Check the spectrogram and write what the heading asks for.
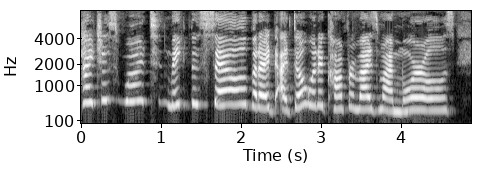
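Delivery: put-on very high, sobbing, tearful crying voice. Retelling a phone call to mom, made while upset: retelling own crying. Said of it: "I'm crying my eyes out".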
